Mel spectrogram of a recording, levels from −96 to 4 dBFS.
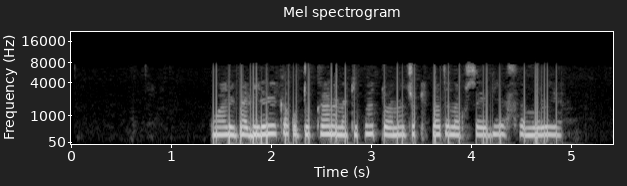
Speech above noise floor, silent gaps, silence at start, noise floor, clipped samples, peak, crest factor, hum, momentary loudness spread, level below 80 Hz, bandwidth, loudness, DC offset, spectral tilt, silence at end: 57 dB; none; 1.4 s; -79 dBFS; under 0.1%; -10 dBFS; 16 dB; none; 7 LU; -50 dBFS; 7.8 kHz; -24 LUFS; under 0.1%; -6 dB/octave; 0.5 s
